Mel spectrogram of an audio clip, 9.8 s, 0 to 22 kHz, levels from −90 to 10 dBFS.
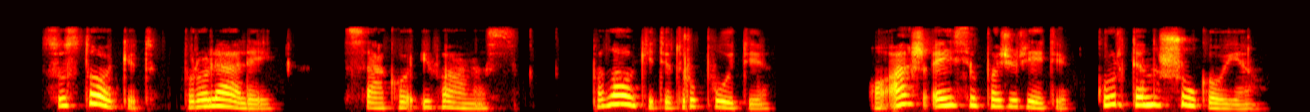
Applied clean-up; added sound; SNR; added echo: none; none; none; none.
